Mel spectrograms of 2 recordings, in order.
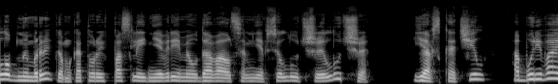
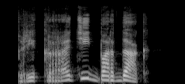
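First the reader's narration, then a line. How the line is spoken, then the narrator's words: Quiet bark, imitating father. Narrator (Russian): тихо рявкнул я, стараясь как можно точнее скопировать нотки отца, с которыми он обычно проводил собрание старшей знати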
